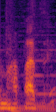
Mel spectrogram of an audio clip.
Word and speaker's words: Mohapatra: I would be saying the exact pronunciation would be mahapatra but yes you are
